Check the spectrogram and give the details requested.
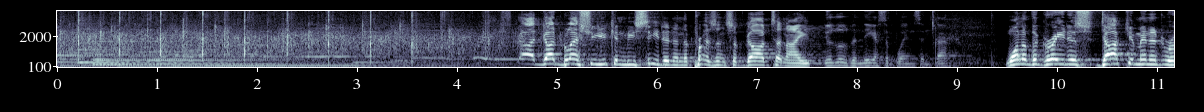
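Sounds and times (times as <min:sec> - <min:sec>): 
audience shouting praise: 0:00.0 - 0:04.9
audience clapping: 0:00.0 - 0:05.6
speech: 0:04.7 - 0:11.1.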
